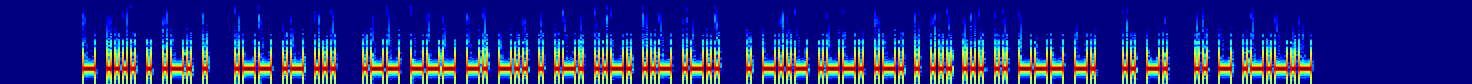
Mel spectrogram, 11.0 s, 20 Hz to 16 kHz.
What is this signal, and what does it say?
Morse code, heard as a keyed tone, about 40 wpm, 700 Hz. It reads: THERE WAS WONDERFUL EXPRESSION IN IT.
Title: Sentences from Top 1200 Words 40wpm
